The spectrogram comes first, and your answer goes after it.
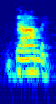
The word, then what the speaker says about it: dame: Let's say you add a pronoun, dame. You look at this because you're adding a syllable, so you're adding another syllable, so where do you stress your voice?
